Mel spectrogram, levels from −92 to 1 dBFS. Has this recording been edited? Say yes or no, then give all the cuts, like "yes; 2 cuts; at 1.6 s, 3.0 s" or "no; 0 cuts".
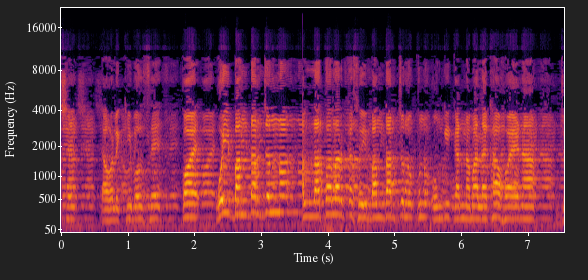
yes; 1 cut; at 3.5 s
